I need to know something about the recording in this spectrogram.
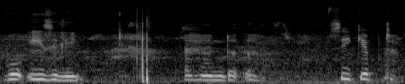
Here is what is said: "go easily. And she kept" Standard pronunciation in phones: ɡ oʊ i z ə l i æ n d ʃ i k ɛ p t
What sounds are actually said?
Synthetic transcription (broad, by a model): ɡ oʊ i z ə l i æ n d s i k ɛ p t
